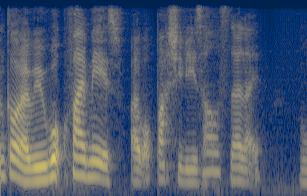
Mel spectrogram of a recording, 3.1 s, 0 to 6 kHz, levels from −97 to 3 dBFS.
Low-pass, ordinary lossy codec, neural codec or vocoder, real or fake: 5.4 kHz; none; codec, 16 kHz, 0.5 kbps, X-Codec, HuBERT features, trained on LibriSpeech; fake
